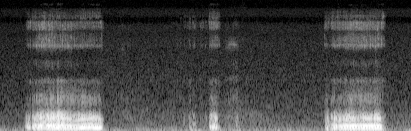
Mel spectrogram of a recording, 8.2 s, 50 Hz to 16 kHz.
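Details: Snoring of Hodu (recorded 21.11.4): two long, rough, rumbling inhaled snores about six seconds apart, with quiet in between.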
